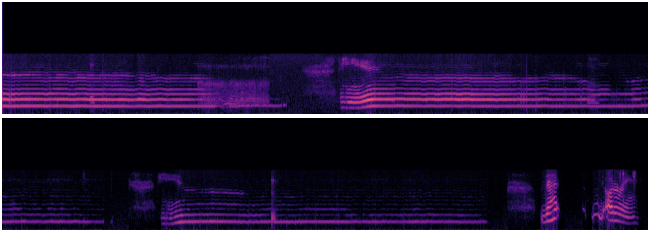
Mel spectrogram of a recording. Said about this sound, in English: But to use it for contemplation is really a great thing, because we're sitting there, we've taken a few deep breaths, and we start chanting the word Hu, and it sounds just like this. Hu.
